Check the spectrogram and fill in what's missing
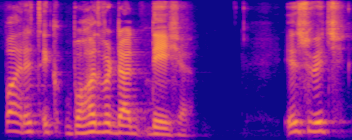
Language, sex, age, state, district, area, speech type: Punjabi, male, 18-30, Punjab, Pathankot, urban, spontaneous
